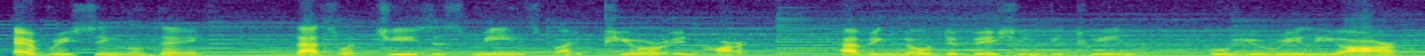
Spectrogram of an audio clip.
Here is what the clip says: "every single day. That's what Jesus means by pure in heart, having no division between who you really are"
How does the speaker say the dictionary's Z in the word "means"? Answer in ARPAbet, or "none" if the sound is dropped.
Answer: Z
